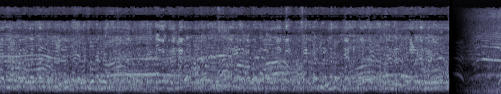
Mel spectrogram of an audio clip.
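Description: A crowd of men and women cry and wail loudly up close.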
